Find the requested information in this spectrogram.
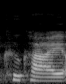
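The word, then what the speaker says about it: Kookai: after this dress that I'm wearing is from kukai Australia it's spelled k-o-o-k-a-i I love their clothes I love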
